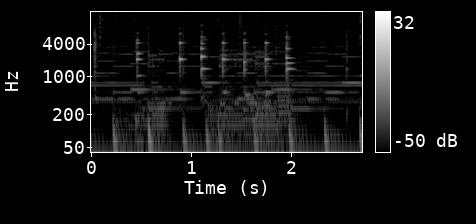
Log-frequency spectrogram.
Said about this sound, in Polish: Powtórz jeszcze raz, bo mi telefon zadzwonił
